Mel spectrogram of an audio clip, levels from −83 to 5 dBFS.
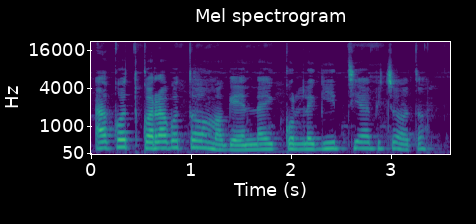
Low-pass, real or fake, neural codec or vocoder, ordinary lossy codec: none; real; none; none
